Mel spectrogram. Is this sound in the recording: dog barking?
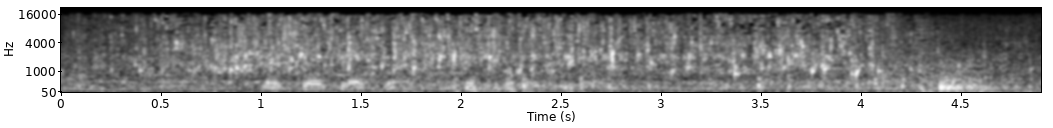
no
